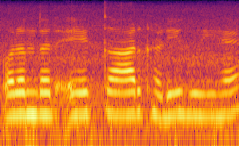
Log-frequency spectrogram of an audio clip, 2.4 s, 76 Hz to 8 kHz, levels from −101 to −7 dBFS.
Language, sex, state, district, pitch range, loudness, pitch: Hindi, female, Haryana, Rohtak, 205-210 Hz, -15 LUFS, 210 Hz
